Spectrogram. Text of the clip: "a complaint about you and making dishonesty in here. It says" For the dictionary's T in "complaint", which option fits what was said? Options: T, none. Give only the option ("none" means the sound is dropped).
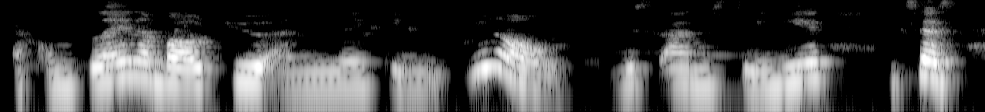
none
